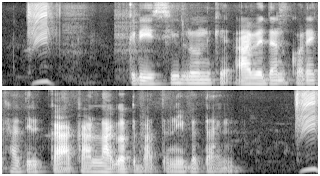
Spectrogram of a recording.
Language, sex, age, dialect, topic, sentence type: Bhojpuri, male, 18-24, Southern / Standard, banking, question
